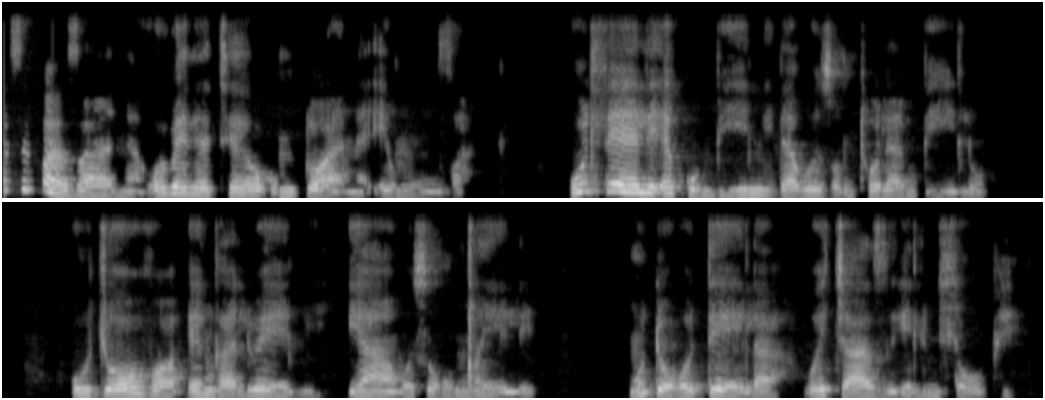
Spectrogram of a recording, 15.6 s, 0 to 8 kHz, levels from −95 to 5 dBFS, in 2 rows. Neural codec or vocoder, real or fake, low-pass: none; real; 7.2 kHz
